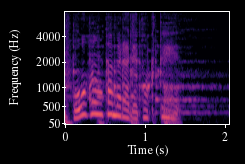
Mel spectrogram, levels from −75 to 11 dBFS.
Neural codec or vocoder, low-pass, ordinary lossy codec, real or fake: codec, 16 kHz, 16 kbps, FreqCodec, smaller model; none; none; fake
